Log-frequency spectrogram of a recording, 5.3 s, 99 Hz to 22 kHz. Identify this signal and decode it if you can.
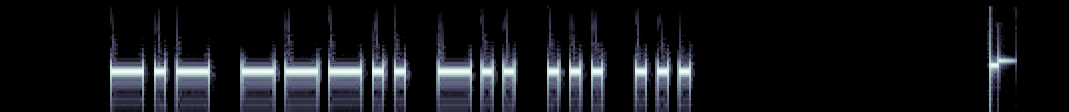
Morse code, heard as a keyed tone, about 21 wpm, 700 Hz. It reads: K8DSS
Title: K1USN SST QSO Practice - 22wpm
